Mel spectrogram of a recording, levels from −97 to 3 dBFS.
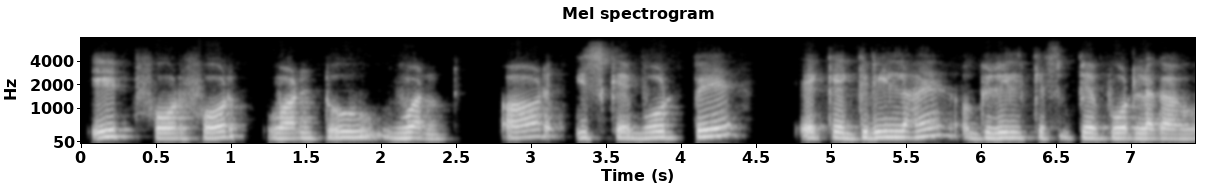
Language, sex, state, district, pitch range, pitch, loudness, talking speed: Hindi, male, Bihar, Vaishali, 150-175 Hz, 160 Hz, -16 LUFS, 170 wpm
